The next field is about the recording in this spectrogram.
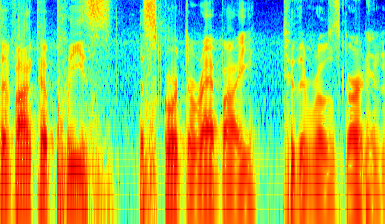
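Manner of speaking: normal talking voice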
